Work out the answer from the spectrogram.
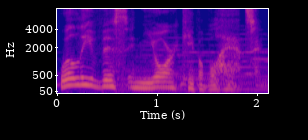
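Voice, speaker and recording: A man's voice: a little high, sing-song, normal speed. An actor playing a level-headed, conciliatory man in a video game. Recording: music under the dialogue.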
